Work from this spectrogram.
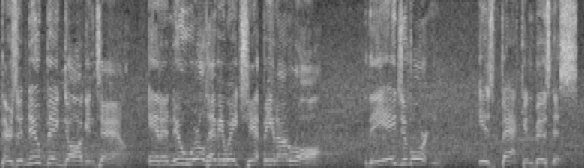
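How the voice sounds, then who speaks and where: A man playing an excitable play-by-play wrestling announcer in a video game, with a dramatic, emphatic delivery. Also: high voice, normal speed, noisy background. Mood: excited. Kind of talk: excited televised sports commentary. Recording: loud music under the voice.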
